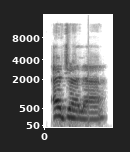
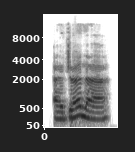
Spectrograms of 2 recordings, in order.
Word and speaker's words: أَجَلًا: The correct stress is on the first حركة, حركة الهمزة. If we say أَجَلًا, stressing on the second حركة, حركة الجيم, we separated the word into two.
